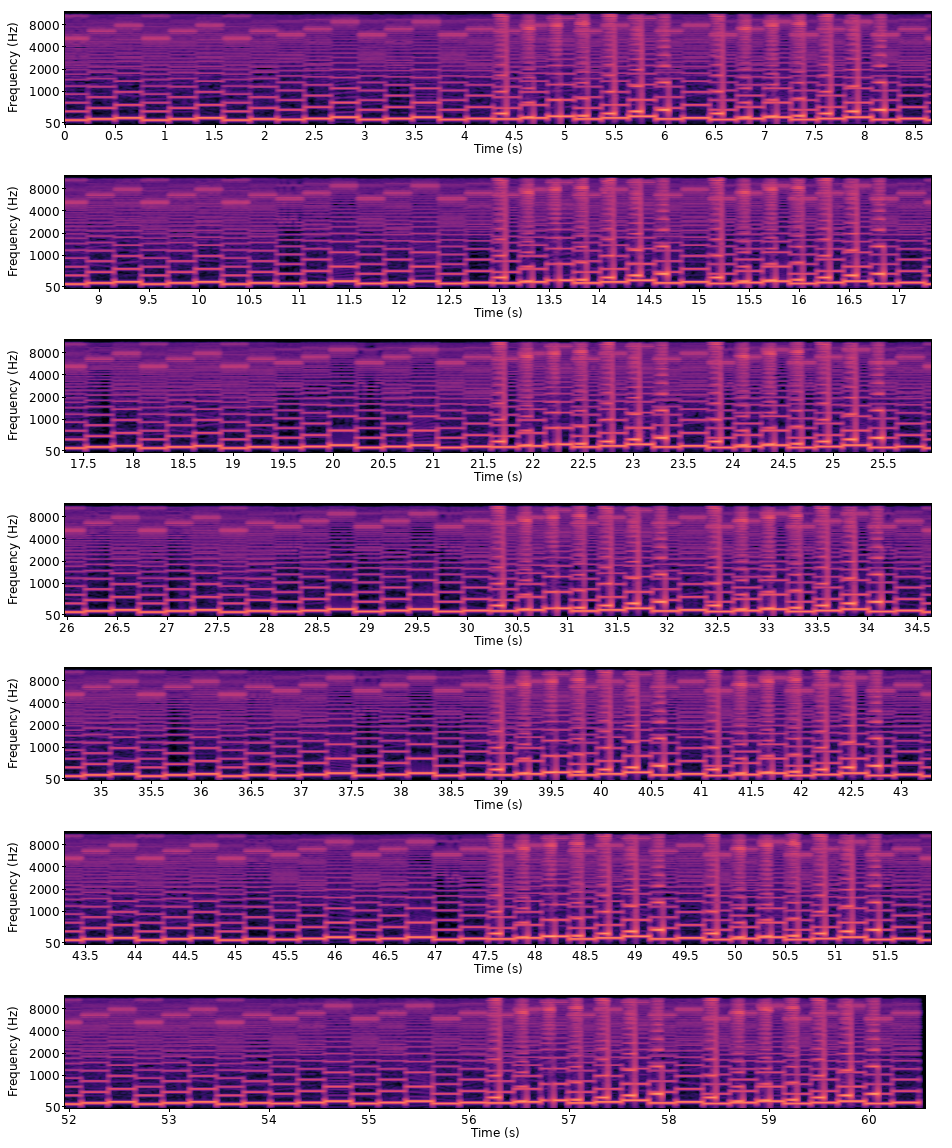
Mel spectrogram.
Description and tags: Lost Moon's -=- All Mighty Constant's
a bubble-E jam recorded using some older sounding synths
